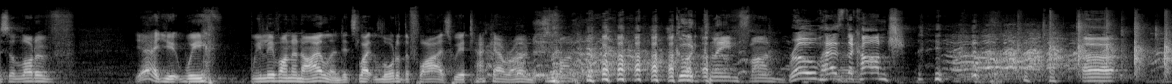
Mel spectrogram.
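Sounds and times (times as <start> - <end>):
speech: 0.0 - 0.8, 1.4 - 11.4
laughter: 4.8 - 11.7
audience round of applause: 9.6 - 11.7.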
